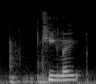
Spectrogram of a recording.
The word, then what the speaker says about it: chelate: in the community that families can access to chelate? Am I saying that correctly? How do you spell that?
